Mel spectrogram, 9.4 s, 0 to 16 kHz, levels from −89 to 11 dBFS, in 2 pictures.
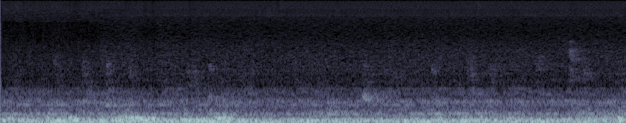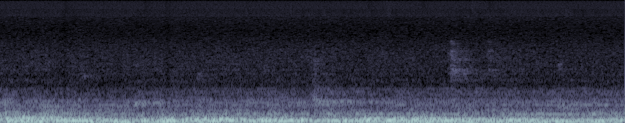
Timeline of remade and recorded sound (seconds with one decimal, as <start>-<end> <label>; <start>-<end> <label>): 0.0-5.5 recorded; 5.5-6.1 remade; 6.1-9.4 recorded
